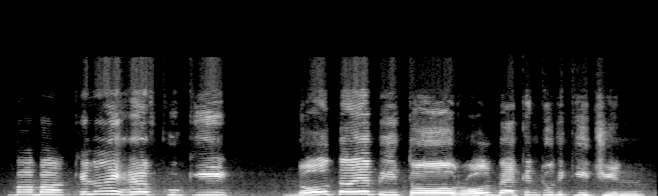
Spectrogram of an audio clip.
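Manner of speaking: a lightly voiced cartoon family bit; cartoon kid and mom. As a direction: play both the whiny kid and the bossy mom. Kid begs mom, mom scolds.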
